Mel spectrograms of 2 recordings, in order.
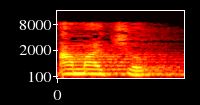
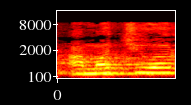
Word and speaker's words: amateur: I have written that in Hindi for you to pronounce that word correct, because many of the students pronounce that word wrongly. It's amateur. Okay? It's not amateur or anything.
